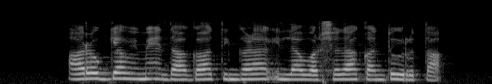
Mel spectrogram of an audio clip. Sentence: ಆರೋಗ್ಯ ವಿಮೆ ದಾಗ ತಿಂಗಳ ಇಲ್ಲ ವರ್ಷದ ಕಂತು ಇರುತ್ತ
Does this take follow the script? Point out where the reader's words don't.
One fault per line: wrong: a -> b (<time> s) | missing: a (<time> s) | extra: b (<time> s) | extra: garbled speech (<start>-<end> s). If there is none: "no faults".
no faults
